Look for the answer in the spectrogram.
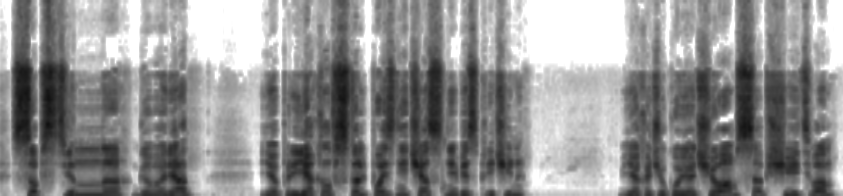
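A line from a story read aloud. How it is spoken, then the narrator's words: Sudden official tone. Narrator (Russian): инспектор официальным тоном вдруг заявил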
